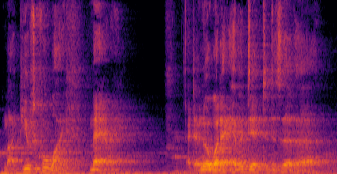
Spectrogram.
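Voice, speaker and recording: Man playing a droll gentleman sleuth, echoing hall. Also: fairly low pitch, normal speed, lightly acted. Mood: droll, musing. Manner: theatrical, droll, old-fashioned gentlemanly phrasing. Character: gentlemanly male detective in a Victorian ghost mystery. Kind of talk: point-and-click game character voice acting, musing aloud. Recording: roomy long reverb, music behind.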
